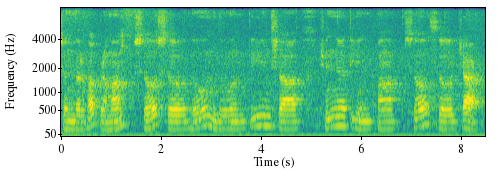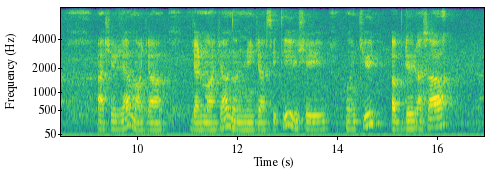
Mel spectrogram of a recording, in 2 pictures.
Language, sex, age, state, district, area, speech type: Goan Konkani, male, 45-60, Goa, Pernem, rural, read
